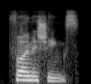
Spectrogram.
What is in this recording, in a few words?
"Furnishings", Indian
